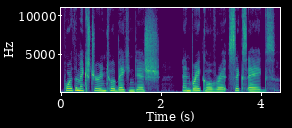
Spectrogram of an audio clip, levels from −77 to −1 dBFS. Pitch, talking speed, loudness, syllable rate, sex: 230 Hz, 180 wpm, -16 LUFS, 4.8 syllables/s, female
